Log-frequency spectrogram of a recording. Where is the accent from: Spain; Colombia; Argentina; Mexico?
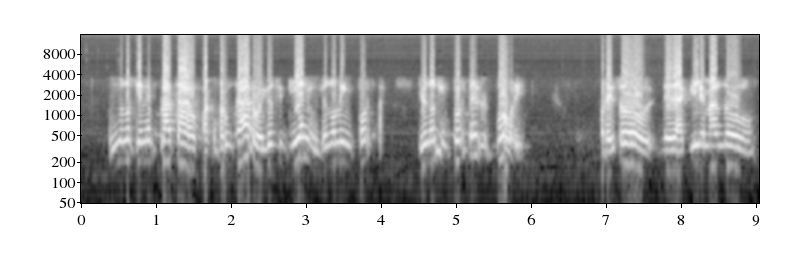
Colombia; Yo siempre le he dicho, como colombiana, me duele decir las cosas, porque es así.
